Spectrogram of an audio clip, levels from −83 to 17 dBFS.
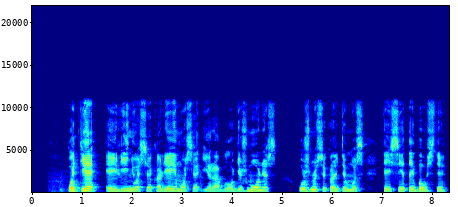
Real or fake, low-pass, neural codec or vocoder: real; 10.8 kHz; none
